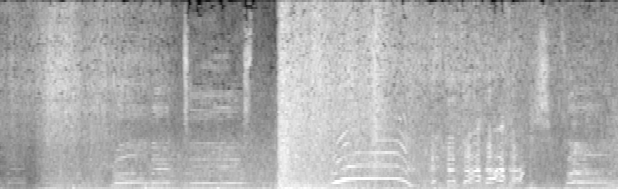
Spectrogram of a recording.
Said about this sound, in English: A whale breaches, twists, and flops back into the sea. Breach! It's right in front of us. It breaches again.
